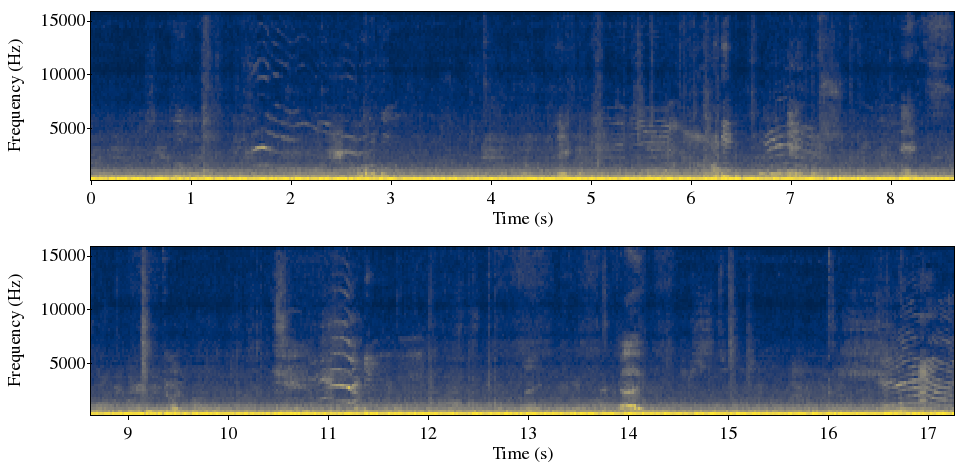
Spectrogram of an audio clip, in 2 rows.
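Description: Steady low hum inside the cabin of an Airbus A330neo taxiing. Faint passenger voices, a child's among them, come and go over it.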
